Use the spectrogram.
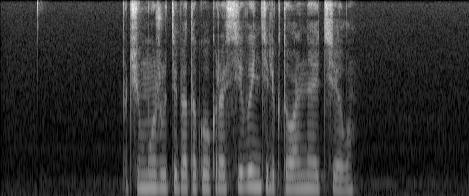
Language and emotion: Russian, neutral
